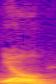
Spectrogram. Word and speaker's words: You: line was the king yo and I know that looks like the English word u but it's pronounced more like yo the Y youu that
